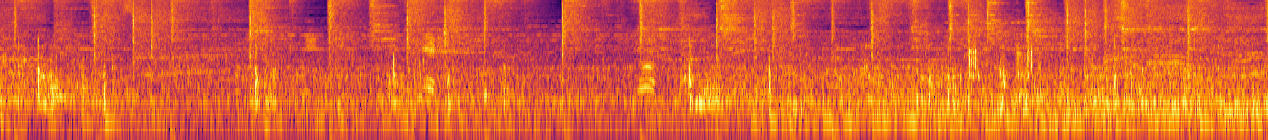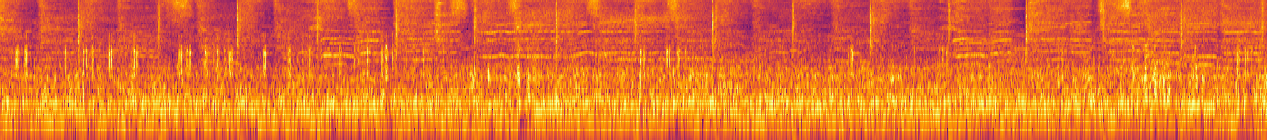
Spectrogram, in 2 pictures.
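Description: Mountain bike rolling fast over a bumpy dirt trail: tyre rumble and the bike rattling with many small knocks, getting louder and steadier about six seconds in.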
